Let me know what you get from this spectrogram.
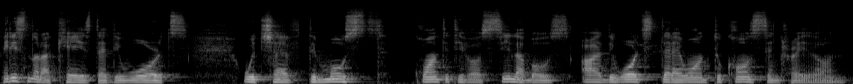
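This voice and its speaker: A young man slowly explaining the devices in his own poem, lingering over each quoted verse word. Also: lowish voice, steady tone, creaky, darkish tone. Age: young adult.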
